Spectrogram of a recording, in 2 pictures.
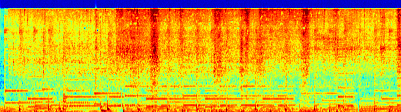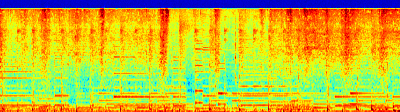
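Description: Garlic scapes and dried anchovies stir-frying in a sticky gochujang sauce in a wok, with a steady sizzle and repeated scrapes of a metal spatula and a wooden spoon turning them. Background music plays underneath.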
